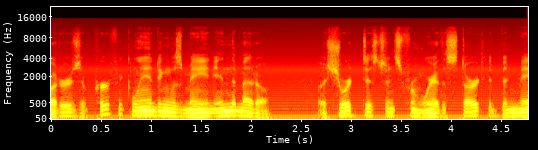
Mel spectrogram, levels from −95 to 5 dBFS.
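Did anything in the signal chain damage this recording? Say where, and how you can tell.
Yes. A steady, raspy buzz runs under the speech from start to finish, sitting fairly high relative to the speech, around 15 dB below it. This is mains buzz, and it entered in the analogue wiring. The buzz is built on a 50 Hz fundamental, and its harmonics climb into the kilohertz range. That points to sharp switching spikes, twice per mains cycle, from a dimmer, a rectifier or poor shielding, coupling into the cable before conversion.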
